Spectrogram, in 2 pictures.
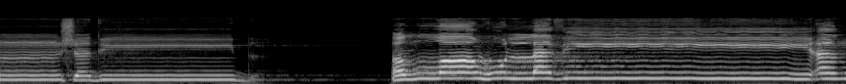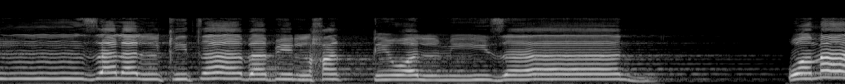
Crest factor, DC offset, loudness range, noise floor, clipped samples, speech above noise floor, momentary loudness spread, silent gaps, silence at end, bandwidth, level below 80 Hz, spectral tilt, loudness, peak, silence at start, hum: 18 dB; under 0.1%; 8 LU; -62 dBFS; under 0.1%; 43 dB; 10 LU; none; 0 s; 9.4 kHz; -60 dBFS; -4 dB/octave; -20 LUFS; -2 dBFS; 0 s; none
